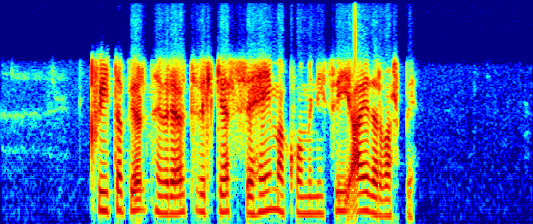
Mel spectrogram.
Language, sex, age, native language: Icelandic, female, 50-59, Icelandic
